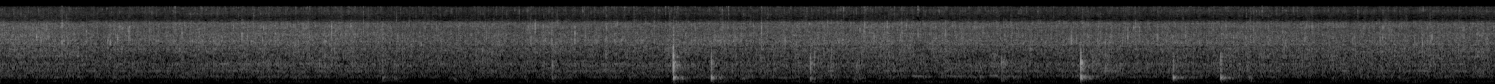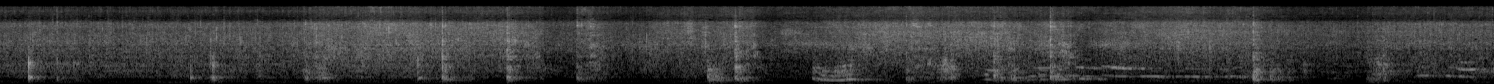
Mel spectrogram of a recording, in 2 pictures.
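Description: Onions, tomatoes and spices sizzling in oil in a kadhai, with a steel spatula scraping and tapping the pan as it stirs. The stirring grows louder and busier a little past halfway.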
